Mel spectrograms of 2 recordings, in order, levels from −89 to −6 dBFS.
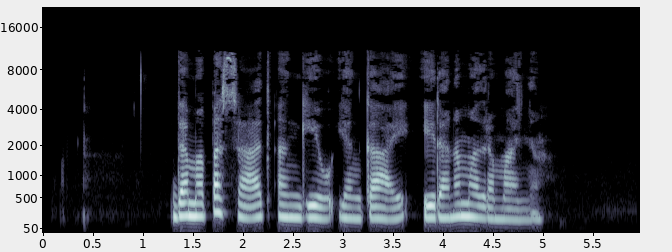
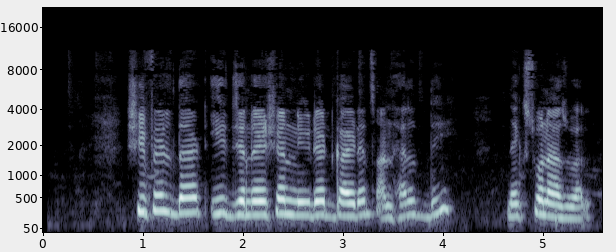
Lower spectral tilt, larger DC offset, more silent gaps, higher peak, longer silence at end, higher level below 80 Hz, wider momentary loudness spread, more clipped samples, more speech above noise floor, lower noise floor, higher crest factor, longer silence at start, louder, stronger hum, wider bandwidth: about the same, -6 dB/octave vs -5.5 dB/octave; neither; neither; about the same, -8 dBFS vs -8 dBFS; first, 0.95 s vs 0.1 s; second, -74 dBFS vs -64 dBFS; about the same, 11 LU vs 10 LU; neither; first, 52 dB vs 40 dB; first, -77 dBFS vs -63 dBFS; about the same, 20 dB vs 16 dB; first, 1.3 s vs 0.85 s; about the same, -25 LUFS vs -23 LUFS; neither; about the same, 11 kHz vs 11 kHz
